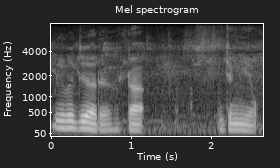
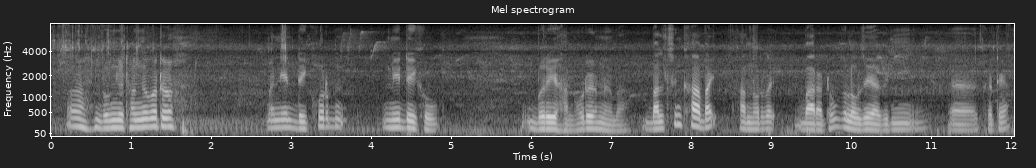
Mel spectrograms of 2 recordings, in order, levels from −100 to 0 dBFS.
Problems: constant background noise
